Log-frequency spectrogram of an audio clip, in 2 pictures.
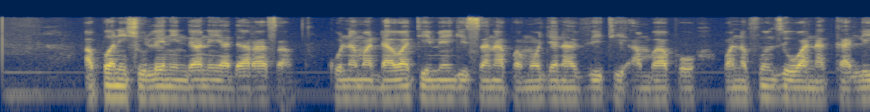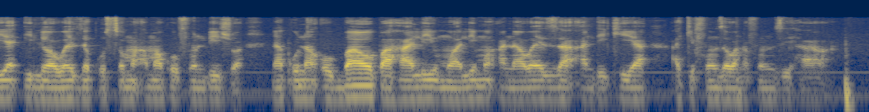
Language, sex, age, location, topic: Swahili, female, 25-35, Kisumu, education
